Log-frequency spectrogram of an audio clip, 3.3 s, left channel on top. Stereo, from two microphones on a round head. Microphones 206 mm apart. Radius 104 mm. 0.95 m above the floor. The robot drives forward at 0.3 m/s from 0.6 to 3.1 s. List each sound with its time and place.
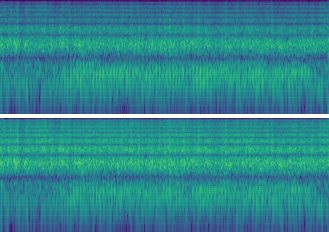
0.0 s running water: 85° right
